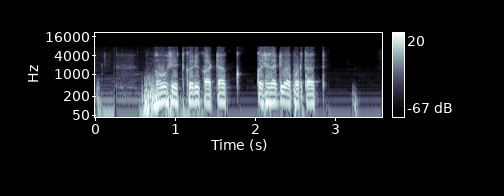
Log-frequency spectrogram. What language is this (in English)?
Marathi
